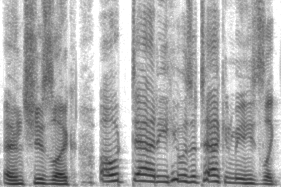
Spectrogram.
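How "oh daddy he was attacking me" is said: high, hammed-up daddy's girl; pleading daughter. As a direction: plead to Daddy in a much higher voice. Daughter pleads to cop father.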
